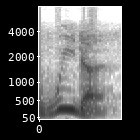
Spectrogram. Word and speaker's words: Ouida: But why did she use the pen name of Ouida? Because as a child, that was the way she pronounced Louise.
